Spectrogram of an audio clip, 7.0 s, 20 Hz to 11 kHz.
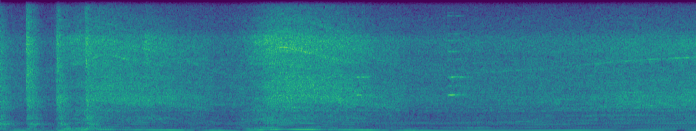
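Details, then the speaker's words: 2014-15 Nissan Sunny after intake and catalytic system flush fixed poor revving: engine climbs cleanly through smooth throttle blips and settles to steady idle, no misfire or stumble. "अब गाड़ी अल्हम्दुलिल्लाह आप देख सकते हैं बराबर race ले रही है इतना कुछ प्रॉब्लम नहीं ए रहा है"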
